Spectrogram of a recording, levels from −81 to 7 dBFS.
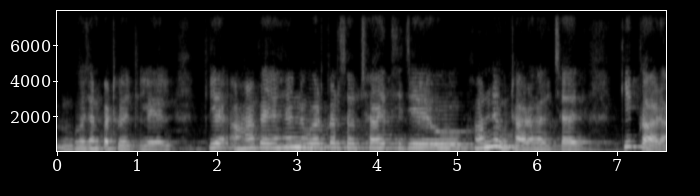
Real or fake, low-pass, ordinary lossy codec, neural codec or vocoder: fake; none; none; codec, 16 kHz, 4 kbps, FreqCodec, smaller model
